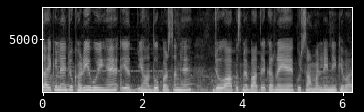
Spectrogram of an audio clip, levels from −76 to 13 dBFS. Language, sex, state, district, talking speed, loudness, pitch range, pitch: Hindi, female, Bihar, Patna, 225 wpm, -14 LUFS, 220-245 Hz, 230 Hz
